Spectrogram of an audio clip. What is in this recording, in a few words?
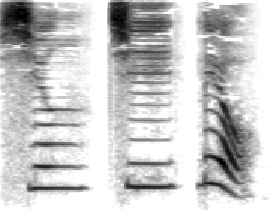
"xing1 qi1 liu4", Chinese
